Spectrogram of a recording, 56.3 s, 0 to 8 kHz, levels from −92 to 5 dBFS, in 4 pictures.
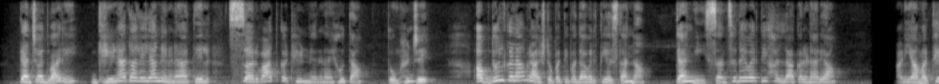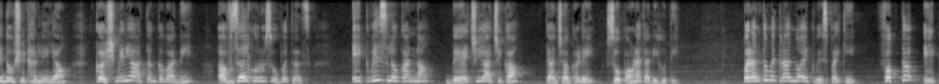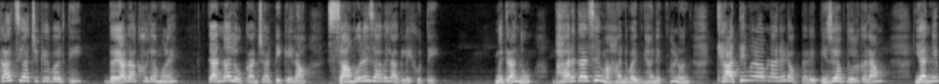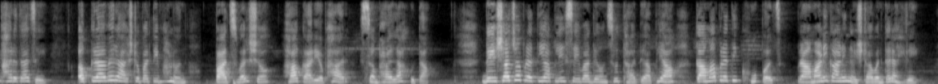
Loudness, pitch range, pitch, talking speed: -18 LUFS, 245-320 Hz, 280 Hz, 90 wpm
